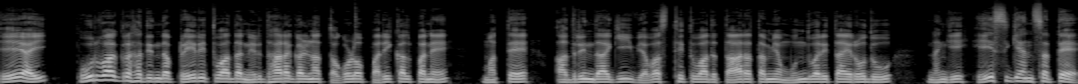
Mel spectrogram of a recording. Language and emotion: Kannada, disgusted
